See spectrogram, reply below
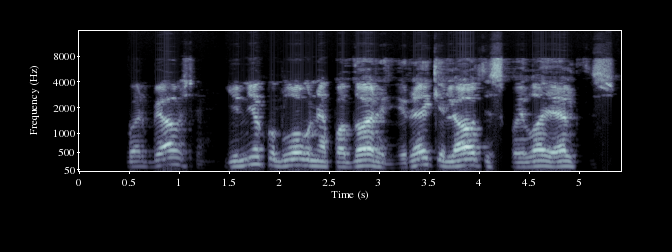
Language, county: Lithuanian, Telšiai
